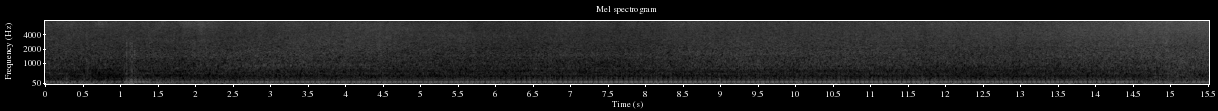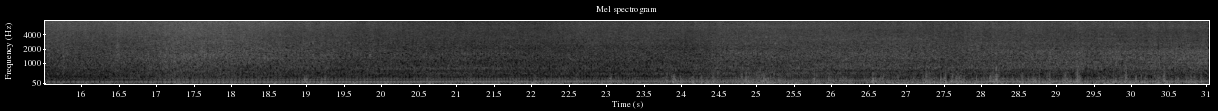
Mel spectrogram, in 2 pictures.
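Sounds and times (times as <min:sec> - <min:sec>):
motorcycle engine running: 0:15.9 - 0:31.0.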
